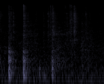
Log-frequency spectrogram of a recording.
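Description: A few light, sharp clicks of a brake hose and its metal fittings being handled and turned in the hands, spread over about two seconds.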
